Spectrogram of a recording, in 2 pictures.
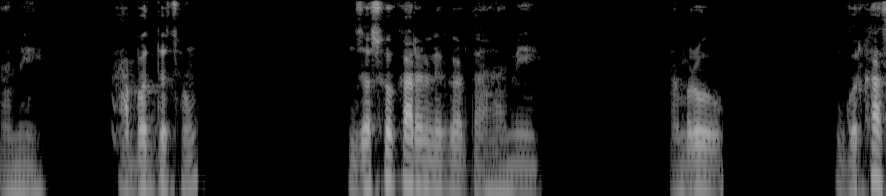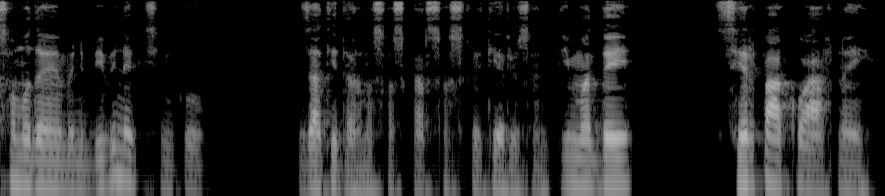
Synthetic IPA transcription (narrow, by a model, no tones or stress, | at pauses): ɦami | abʌd̪ʱːʌt͡sʰʌw̃ | d͡zʌskokaɾʌnleɡʌrd̪aɦami | ɦamro | ɡurkʰasʌmud̪ajmapʌnibibʱinːʌki̥simko | d͡zat̪id̪ʱʌrmʌsʌ̃skarsʌ̃skrit̪iɦʌɾut͡sʰʌnt̪imʌd̪ʱjʌj | serpakːoapʰnʌj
